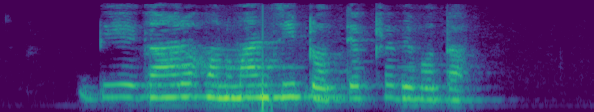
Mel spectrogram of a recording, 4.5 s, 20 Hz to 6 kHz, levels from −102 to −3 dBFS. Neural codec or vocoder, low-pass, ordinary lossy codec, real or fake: none; 5.4 kHz; AAC, 24 kbps; real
